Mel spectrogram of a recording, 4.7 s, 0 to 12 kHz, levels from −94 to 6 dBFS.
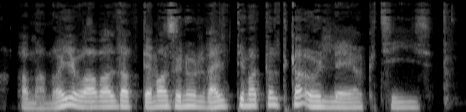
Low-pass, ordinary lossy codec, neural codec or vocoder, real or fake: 10.8 kHz; AAC, 32 kbps; none; real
